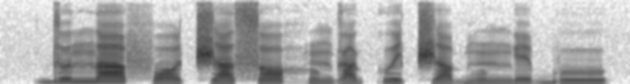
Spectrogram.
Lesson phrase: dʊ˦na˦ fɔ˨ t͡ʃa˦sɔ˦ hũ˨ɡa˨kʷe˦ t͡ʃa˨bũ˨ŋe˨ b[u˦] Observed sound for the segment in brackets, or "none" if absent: u˦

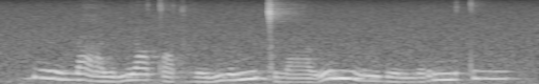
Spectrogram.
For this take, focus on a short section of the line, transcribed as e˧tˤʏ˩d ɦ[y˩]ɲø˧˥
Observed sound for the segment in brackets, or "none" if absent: ø˩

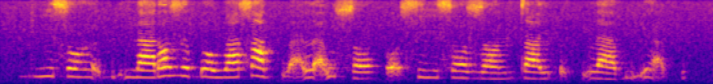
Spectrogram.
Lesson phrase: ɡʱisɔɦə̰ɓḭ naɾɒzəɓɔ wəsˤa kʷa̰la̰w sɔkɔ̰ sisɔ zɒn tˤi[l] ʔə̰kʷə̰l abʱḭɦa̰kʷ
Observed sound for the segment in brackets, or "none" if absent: l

